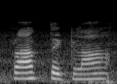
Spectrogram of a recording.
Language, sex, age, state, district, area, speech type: Tamil, female, 60+, Tamil Nadu, Tiruchirappalli, rural, spontaneous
